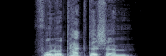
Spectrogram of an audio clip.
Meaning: strong dative masculine/neuter singular of phonotaktisch
- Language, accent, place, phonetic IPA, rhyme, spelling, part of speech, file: German, Germany, Berlin, [fonoˈtaktɪʃm̩], -aktɪʃm̩, phonotaktischem, adjective, De-phonotaktischem.ogg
